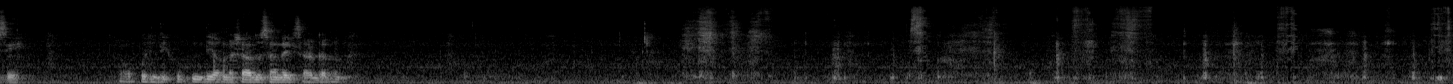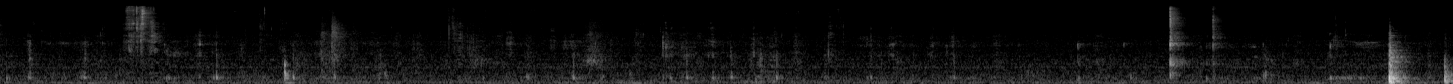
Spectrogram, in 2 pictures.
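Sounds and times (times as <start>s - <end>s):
person chewing with wet smacks: 5.8s - 28.3s.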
